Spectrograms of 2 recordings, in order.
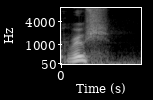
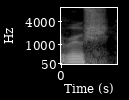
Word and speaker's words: Rush: Roosh. It's spelled Rush. It's R-U-S-H, but you pronounce it Roosh.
